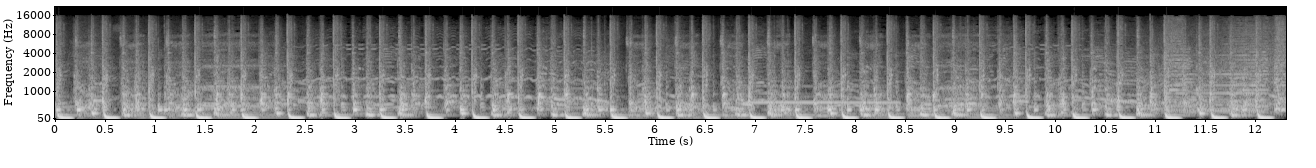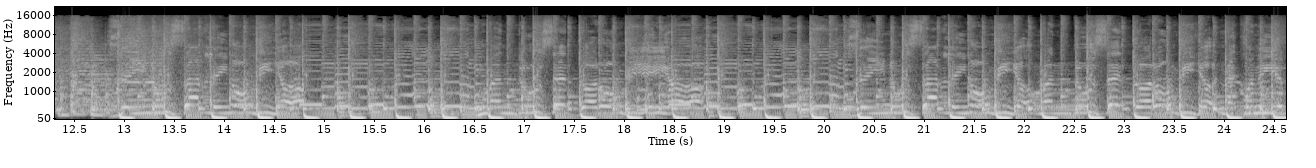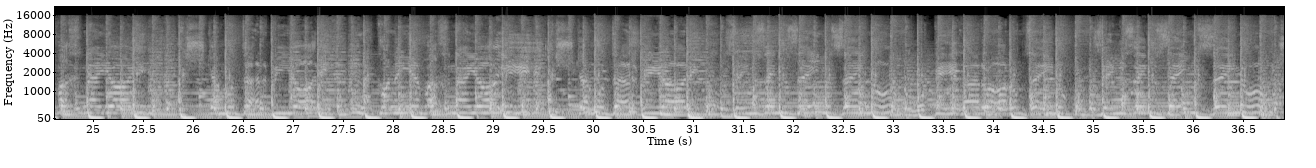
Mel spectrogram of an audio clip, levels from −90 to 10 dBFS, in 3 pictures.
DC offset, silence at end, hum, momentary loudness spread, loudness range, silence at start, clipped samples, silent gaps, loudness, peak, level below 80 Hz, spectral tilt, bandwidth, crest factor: under 0.1%; 0 s; none; 3 LU; 2 LU; 0 s; under 0.1%; none; -10 LUFS; 0 dBFS; -14 dBFS; -5.5 dB/octave; 16.5 kHz; 10 dB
